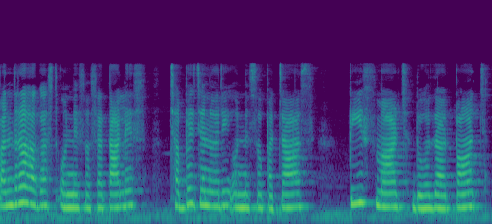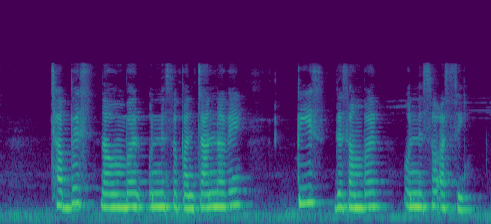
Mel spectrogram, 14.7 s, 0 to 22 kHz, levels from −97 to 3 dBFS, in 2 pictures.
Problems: background sounds at intervals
